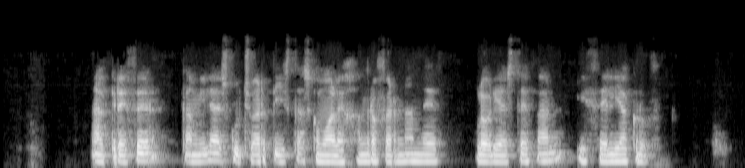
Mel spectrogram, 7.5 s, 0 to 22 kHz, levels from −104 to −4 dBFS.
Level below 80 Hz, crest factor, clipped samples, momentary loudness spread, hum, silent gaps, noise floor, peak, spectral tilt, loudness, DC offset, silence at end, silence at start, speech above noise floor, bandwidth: -56 dBFS; 18 dB; under 0.1%; 8 LU; none; none; -79 dBFS; -2 dBFS; -8 dB/octave; -21 LUFS; under 0.1%; 0.9 s; 0.9 s; 59 dB; 7.4 kHz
